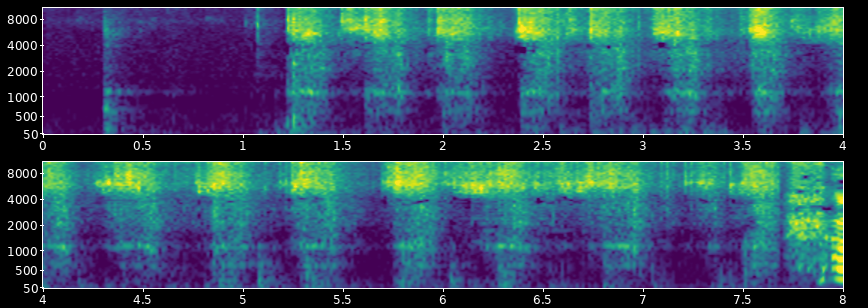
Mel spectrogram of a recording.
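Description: Hands tossing and pressing calamari pieces in dry panko breading in a stainless-steel bowl: a rhythmic crunchy rustle, about two to three strokes a second, starting about a second in.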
